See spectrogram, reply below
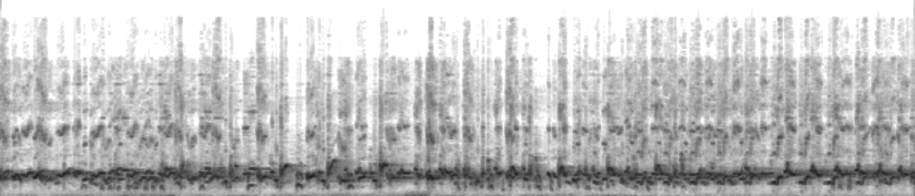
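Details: Sooty-headed bulbul (terucuk) in long, rapid 'ngeropel' song, used to prompt other bulbuls, including silent ones, to sing; dense, unbroken bubbly chattering of fast whistled notes, steady throughout with no pauses.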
